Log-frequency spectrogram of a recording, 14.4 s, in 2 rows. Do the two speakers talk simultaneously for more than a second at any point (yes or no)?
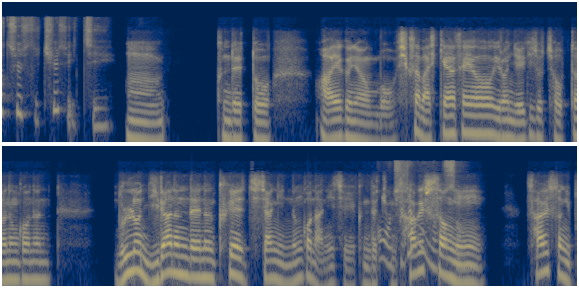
yes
